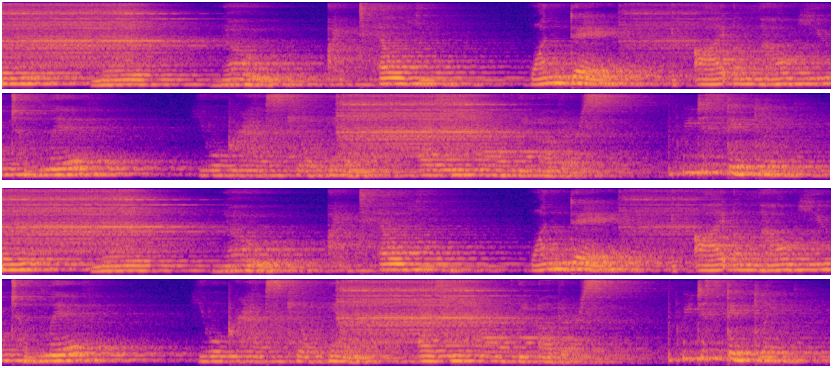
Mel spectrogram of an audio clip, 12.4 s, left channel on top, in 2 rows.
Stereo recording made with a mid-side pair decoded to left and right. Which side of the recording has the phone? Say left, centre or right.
centre.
